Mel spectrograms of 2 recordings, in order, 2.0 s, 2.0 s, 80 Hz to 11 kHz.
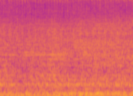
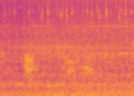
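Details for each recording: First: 2011 Jeep Compass 2.4L on a cold, dewy morning, when the belt usually squeaks, after replacing the idler pulleys and belt tensioner: steady, even idle with a low hum and no squeak or chirp from the accessory belt. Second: 2011 Jeep Compass 2.4L idling: quick, high chirps several times a second, bad belt squeal from a worn, wobbling idler pulley; idler and tensioner pulleys replaced.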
